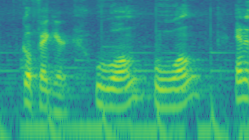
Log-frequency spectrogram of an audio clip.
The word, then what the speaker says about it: uống: Uống. And it's got the little shock tone going up, so it's uống.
